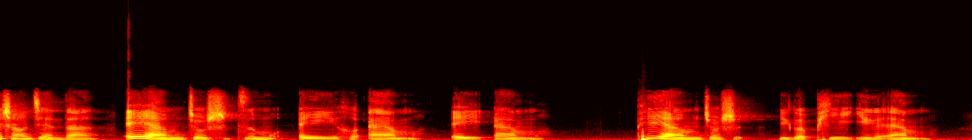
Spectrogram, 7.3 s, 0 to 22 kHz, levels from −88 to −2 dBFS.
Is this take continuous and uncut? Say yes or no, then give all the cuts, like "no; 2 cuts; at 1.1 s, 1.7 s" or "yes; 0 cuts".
yes; 0 cuts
